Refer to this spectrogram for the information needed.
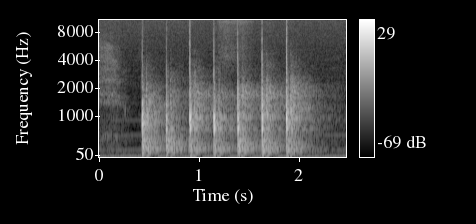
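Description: Seven firm knocks on a wooden door in a steady, evenly spaced rhythm, each with a short resonant thud, fairly loud with no voices.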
